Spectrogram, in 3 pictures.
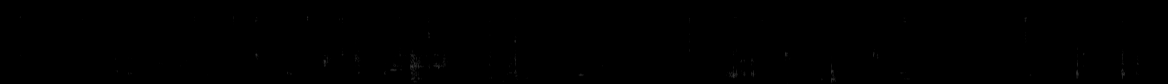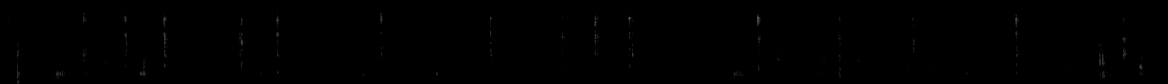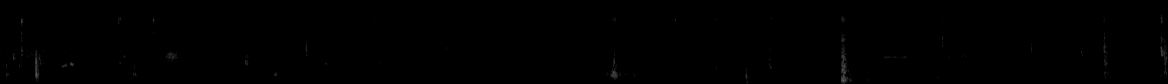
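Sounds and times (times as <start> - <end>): chewing mouth sounds: 0.2 - 9.4, 10.0 - 28.4.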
